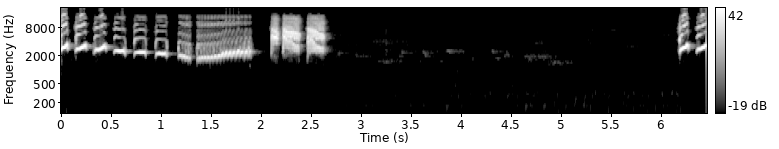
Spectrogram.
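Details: Orange-headed thrush lure song, used so that males reply: a rapid run of repeated whistled notes that flows into a harsh, buzzy rising note, then short high bursts, silence, and a fresh phrase starting.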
